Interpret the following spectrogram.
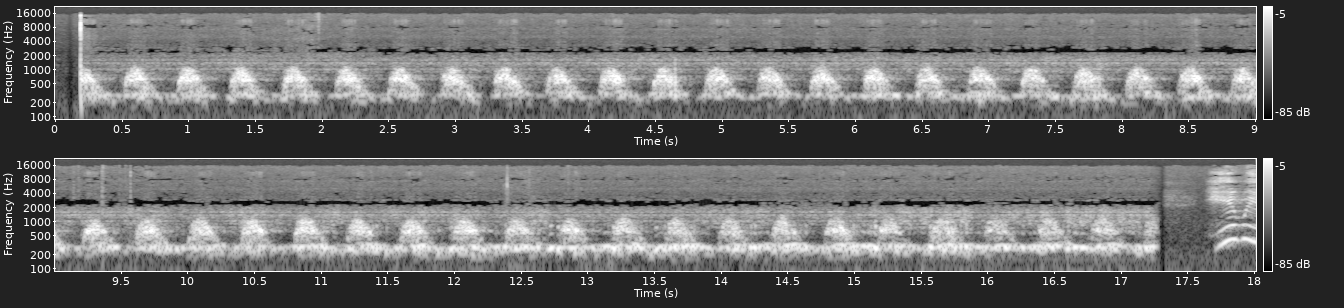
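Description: Fetal heartbeat sound from a toy ultrasound scanner: a fast, even whooshing pulse, a little over two beats a second, over a steady hum. It cuts off suddenly near the end.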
